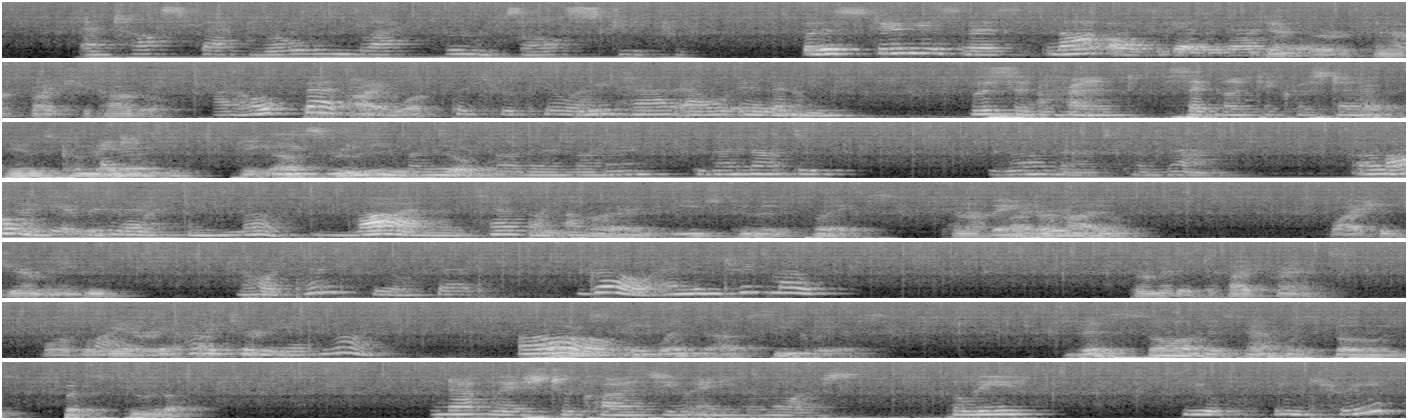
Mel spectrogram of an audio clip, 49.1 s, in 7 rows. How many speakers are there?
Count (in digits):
8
